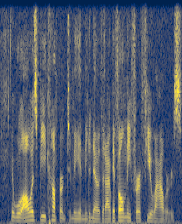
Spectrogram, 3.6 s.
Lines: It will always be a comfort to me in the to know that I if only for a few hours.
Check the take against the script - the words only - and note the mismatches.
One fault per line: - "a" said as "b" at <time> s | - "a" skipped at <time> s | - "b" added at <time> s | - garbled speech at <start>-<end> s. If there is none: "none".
none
